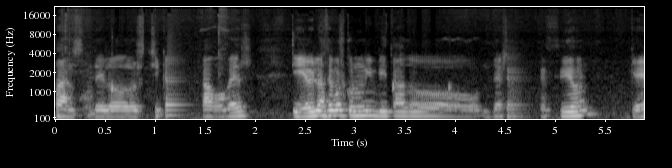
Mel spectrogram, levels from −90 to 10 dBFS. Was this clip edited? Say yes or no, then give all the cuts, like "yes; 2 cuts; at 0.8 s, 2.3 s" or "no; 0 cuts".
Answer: no; 0 cuts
